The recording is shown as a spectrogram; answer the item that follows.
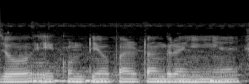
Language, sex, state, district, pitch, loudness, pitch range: Hindi, male, Uttar Pradesh, Shamli, 125 Hz, -15 LUFS, 120-130 Hz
